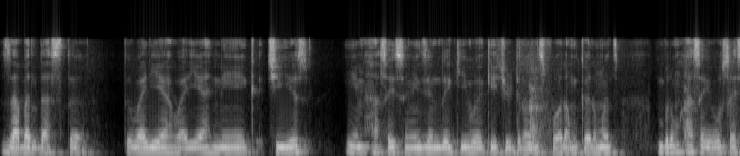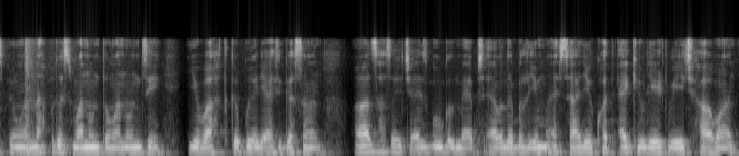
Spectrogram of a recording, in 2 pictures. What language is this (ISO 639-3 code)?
kas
